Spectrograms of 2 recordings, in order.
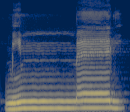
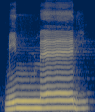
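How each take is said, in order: First: The merged nasal m is held long. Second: A distinct n sound is heard before m. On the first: The speaker calls it right. "So the right pronunciation is" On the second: The speaker calls it wrong. "Another mistake is to pronounce it noon"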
